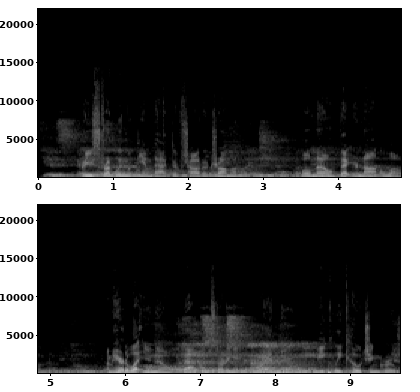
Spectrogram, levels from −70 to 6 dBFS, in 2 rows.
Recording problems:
background chatter; loud; throughout; 3 voices, 5 dB below the speech

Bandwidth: 14.5 kHz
